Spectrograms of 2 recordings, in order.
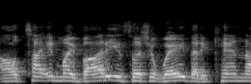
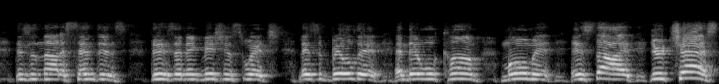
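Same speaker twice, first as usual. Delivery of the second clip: rousing, pitched-up motivational speaker voice with stage-style oratory; 8 semitones higher, 3 dB louder than usual. Reading short inspirational lines aloud: motivational voice. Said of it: "You have got that motivational voice".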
